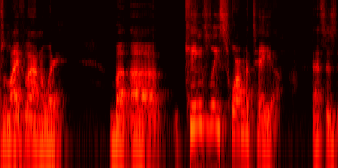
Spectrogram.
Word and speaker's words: Suamataia: But Kingsley Suamataia, that's his name.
